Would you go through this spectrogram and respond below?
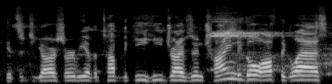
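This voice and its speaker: A man doing live play-by-play basketball commentary for radio, getting excitable on big plays. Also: high voice, quick pace. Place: indoor gymnasium during a game. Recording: noisy live gym broadcast.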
